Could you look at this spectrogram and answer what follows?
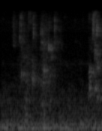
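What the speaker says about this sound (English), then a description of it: "I'm gonna let this water out." Water drains out of a kitchen pot or sink in a soft, steady rush with light gurgling, faint and close, during butternut squash soup preparation.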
